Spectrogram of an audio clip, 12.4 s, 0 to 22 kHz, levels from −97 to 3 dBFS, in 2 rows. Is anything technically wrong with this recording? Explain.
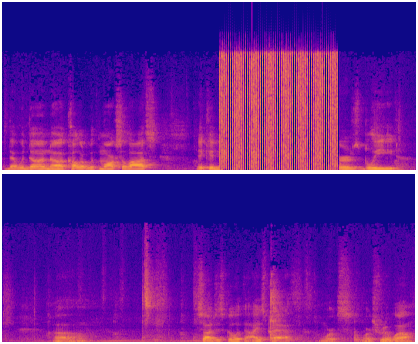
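Yes. From 3.27 s to 5.06 s the audio is replaced by a compressed stream played as audio. A Dolby Digital (AC-3) bitstream is passed through as if it were ordinary samples, so nothing decodes it. The result is loud, harsh chattering static repeating 31.25 times a second. On the waveform this shows as blocks of noise about 5.33 ms long separated by flat silent gaps. On a spectrogram it is a broadband wash striped by regular vertical bands.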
